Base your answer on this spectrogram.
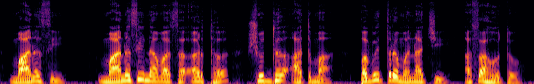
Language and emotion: Marathi, neutral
